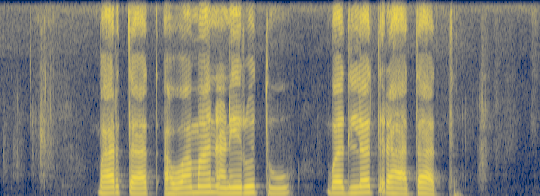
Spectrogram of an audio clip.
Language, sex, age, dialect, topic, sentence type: Marathi, female, 41-45, Southern Konkan, agriculture, statement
